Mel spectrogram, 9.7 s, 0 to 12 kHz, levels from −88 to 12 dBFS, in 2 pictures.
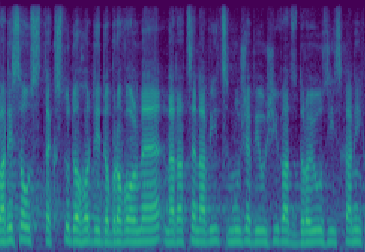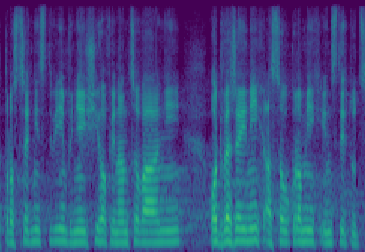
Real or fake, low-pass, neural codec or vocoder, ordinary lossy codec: fake; 10.8 kHz; vocoder, 44.1 kHz, 128 mel bands every 256 samples, BigVGAN v2; AAC, 64 kbps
